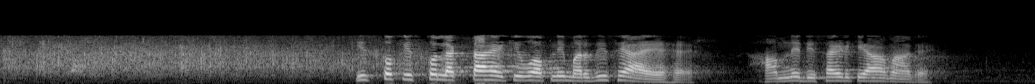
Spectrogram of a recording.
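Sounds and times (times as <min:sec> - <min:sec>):
crowd applause: 0:00.0 - 0:04.5
speech: 0:03.6 - 0:07.0, 0:07.6 - 0:09.4.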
